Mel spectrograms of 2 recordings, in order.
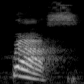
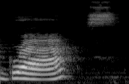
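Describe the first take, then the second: First: Said in the usual way. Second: Grass drawn out, rising, s held apart; blended slowly. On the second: Shown as a demonstration. Teacher sounding out a word for readers, blended slowly. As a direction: stretch the vowel in grass before the s. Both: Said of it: "Let's read this".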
